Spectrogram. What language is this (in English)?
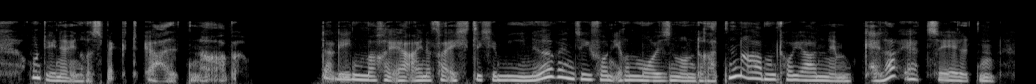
German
